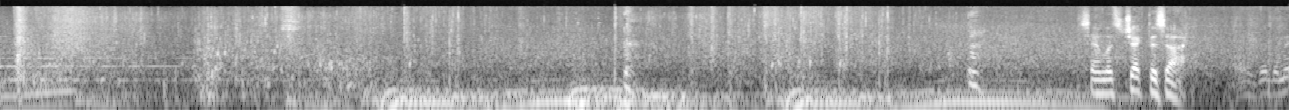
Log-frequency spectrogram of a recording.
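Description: Waves wash and foam onto a beach.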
